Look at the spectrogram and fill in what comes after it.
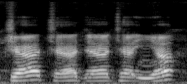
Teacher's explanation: च, छ, ज, झ, य, इसका उच्चारण करने के लिए हमको तालु की जरूरत पड़ती है।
